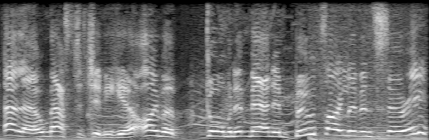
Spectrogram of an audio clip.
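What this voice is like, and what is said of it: Put-on British accent. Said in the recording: “There's my fucking British accent.”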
